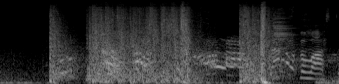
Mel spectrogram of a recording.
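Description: Gunfire during a firefight in the video game The Outer Worlds, a dense run of loud bursts and crackling shots across most of the moment, with brief gaps between volleys.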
